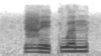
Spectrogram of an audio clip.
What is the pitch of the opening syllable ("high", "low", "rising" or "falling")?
low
